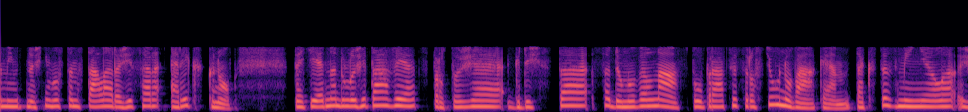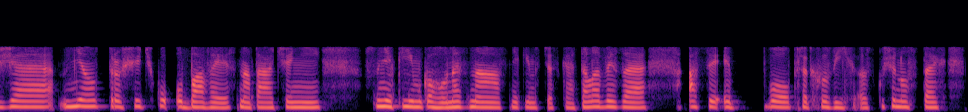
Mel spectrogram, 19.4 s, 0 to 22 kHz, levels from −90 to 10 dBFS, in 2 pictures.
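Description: No technical faults can be heard in this speech; its band tops out at 4 kHz, as expected from G.711 mu-law on a call path.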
